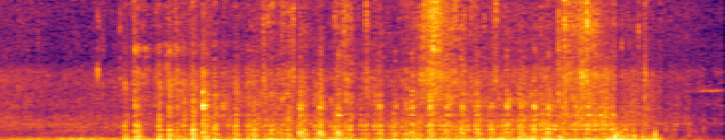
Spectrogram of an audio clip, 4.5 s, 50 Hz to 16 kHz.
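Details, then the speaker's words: Mitsubishi Outlander XL 2.4, driving on a turn: rapid crunching clicks about four a second over a low rumble from the outer CV joint, which crunched after water got in; it was regreased and driven a year, and both sides now crunch, needing replacement. "попала вода шрус захрустел добавил смазки ещё Поездил год но пришло время менять потому что страшно слушайте как"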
